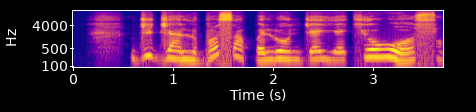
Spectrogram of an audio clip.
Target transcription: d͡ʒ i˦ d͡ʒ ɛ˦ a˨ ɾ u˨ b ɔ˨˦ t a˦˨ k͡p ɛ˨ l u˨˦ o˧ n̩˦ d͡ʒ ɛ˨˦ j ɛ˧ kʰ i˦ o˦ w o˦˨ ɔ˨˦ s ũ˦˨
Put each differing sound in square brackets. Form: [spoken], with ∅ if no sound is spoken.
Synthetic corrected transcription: d͡ʒ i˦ d͡ʒ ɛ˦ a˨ [l] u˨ b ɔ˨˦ [s] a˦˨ k͡p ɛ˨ l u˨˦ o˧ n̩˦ d͡ʒ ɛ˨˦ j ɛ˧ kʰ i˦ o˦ w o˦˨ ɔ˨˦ s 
